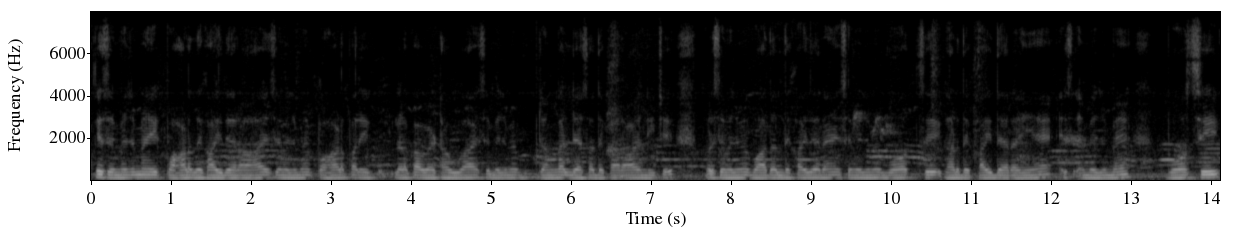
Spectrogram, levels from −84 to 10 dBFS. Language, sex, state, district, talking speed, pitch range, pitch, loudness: Hindi, male, Uttar Pradesh, Budaun, 220 wpm, 125-130 Hz, 130 Hz, -37 LUFS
